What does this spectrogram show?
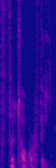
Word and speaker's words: photograph: Photograph, stress on the first syllable. Photography, stress jumps to the second.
